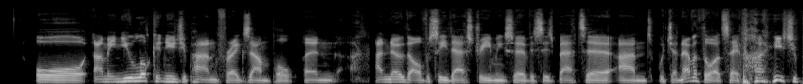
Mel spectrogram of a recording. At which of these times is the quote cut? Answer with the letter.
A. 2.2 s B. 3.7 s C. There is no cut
B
